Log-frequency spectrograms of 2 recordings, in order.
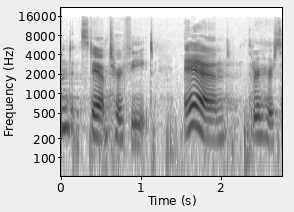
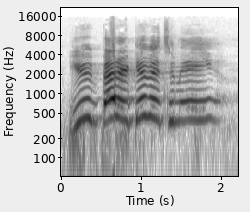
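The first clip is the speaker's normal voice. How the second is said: shrieking, very high-pitched screaming; 10 semitones higher, 4 dB louder than usual. Narrator reads a character's threat in the story, screaming. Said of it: "screamed Turtle".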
